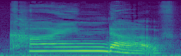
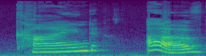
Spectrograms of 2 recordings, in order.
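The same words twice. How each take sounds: First: The d sound links onto the of. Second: The two words are said separately.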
